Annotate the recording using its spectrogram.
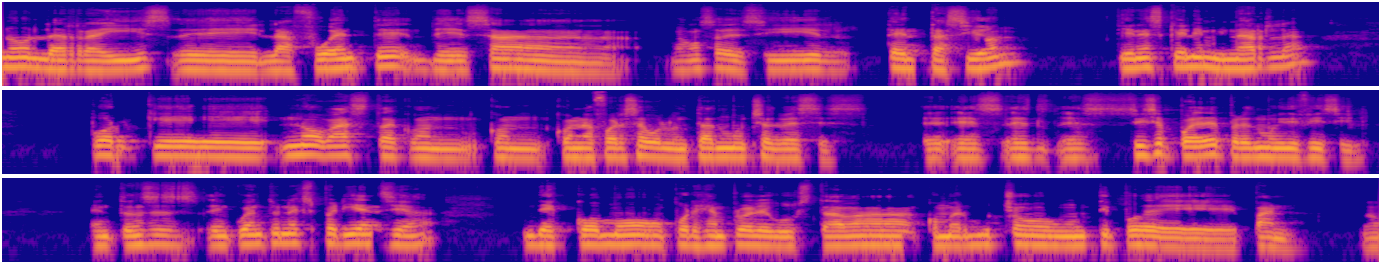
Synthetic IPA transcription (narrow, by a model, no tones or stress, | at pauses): nolaraiselafwe̞nt̪e̞ðeesa | bamo̞sað̞e̞siɾt̪e̞nt̪asjo̞n | t̪je̞ne̞skeːlimĩnaɾla | po̞ɾkeno̞βast̪akonko̞nko̞nlafweɾsaðe̞βo̞lunt̪aðmut͡ʃazβe̞se̞s | eʔesezesːis̬e̞pwe̞ð̞e̞peɾoe̞zmujðifisil | e̞nt̪o̞ns̬e̞seŋkwe̞nt̪ɾounaekspe̞ɾje̞nsja | ðe̞ko̞mo̞po̞ɾexe̞mplo̞le̞ɣust̪aβako̞me̞ɾmut͡ʃo̞unt̪ipo̞ðepan | ba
